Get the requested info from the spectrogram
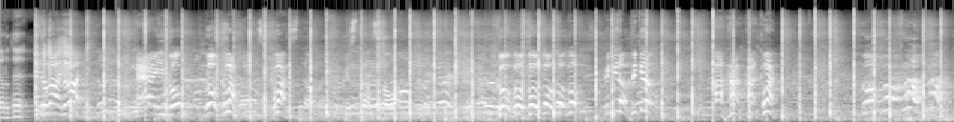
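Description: Boxing gloves striking a trainer's focus mitts in a rapid, irregular string of smacks, with a man's voice over them.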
